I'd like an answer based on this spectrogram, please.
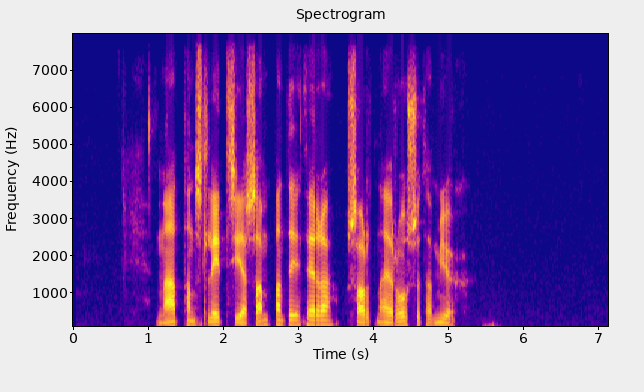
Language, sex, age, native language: Icelandic, male, 30-39, Icelandic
